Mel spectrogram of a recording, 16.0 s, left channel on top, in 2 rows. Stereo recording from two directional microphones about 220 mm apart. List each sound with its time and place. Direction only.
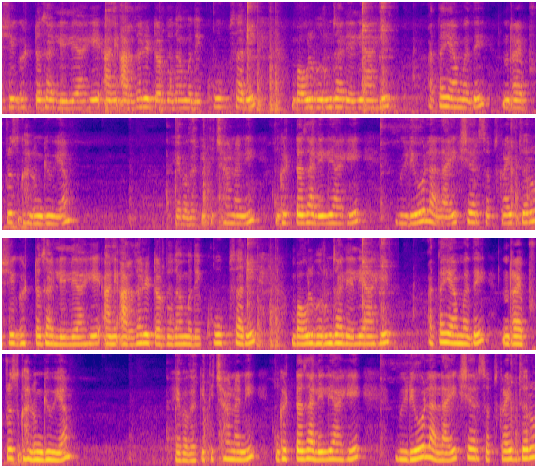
0.1 s a woman's voice: 45° right (ahead or behind)
11.1 s a woman's voice: 40° right (ahead or behind)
